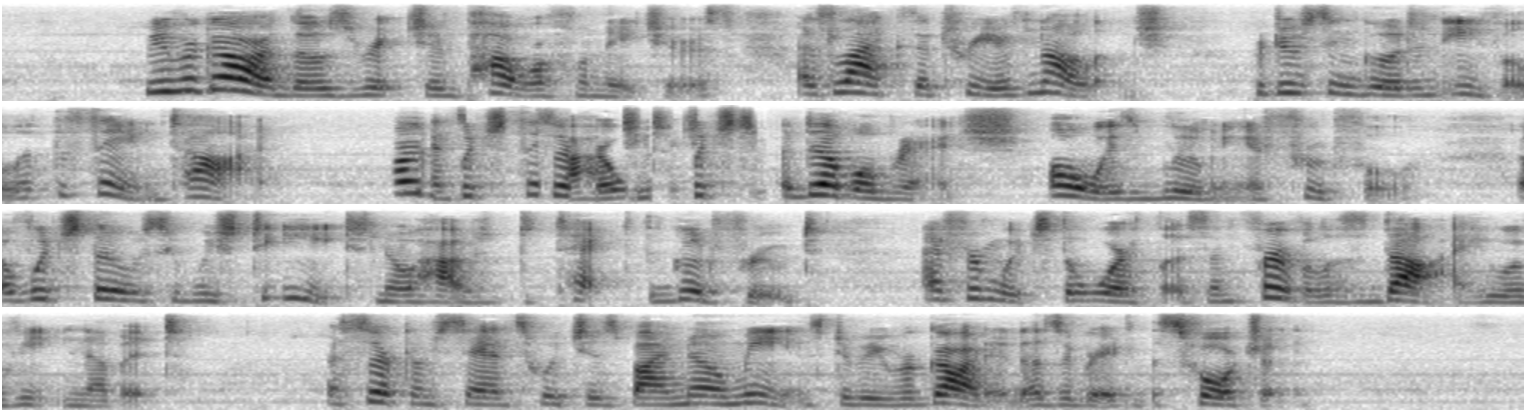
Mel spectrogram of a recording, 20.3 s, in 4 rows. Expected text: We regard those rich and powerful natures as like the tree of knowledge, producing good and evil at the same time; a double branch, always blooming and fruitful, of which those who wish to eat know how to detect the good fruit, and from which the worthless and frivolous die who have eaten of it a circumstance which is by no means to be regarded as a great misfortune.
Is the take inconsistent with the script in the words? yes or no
yes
